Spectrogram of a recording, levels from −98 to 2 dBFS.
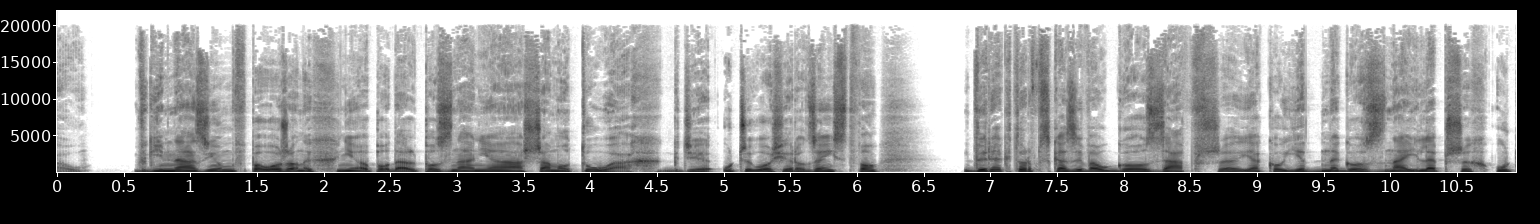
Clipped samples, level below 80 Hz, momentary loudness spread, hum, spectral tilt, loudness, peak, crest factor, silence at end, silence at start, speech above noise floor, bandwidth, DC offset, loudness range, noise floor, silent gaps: under 0.1%; -44 dBFS; 7 LU; none; -5.5 dB/octave; -18 LUFS; -2 dBFS; 16 dB; 0.05 s; 0 s; 24 dB; over 20 kHz; under 0.1%; 3 LU; -41 dBFS; none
